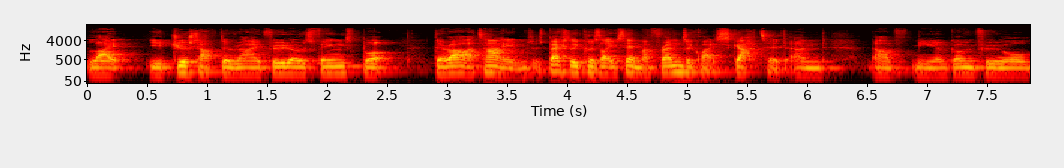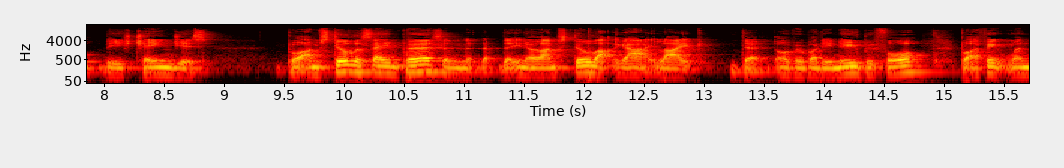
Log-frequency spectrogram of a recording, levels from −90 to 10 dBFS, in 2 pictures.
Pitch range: 110-140 Hz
